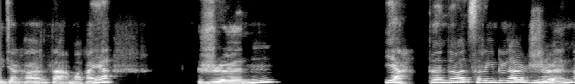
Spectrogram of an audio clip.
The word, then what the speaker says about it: 人: Jadi bacanya ren, lidahnya diangkat. Ren ya, ren.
